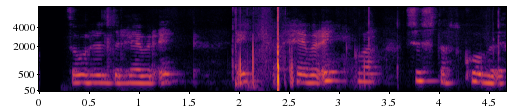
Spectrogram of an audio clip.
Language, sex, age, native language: Icelandic, female, 12, Icelandic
